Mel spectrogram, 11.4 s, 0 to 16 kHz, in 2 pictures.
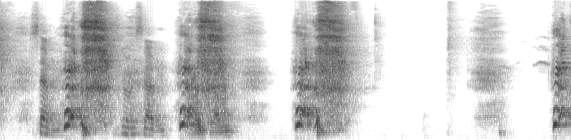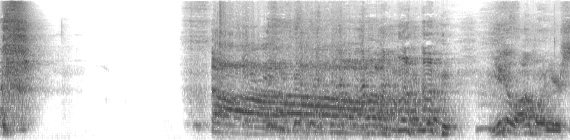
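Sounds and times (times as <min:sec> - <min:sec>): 
loud sneezes: 0:00.0 - 0:03.7, 0:05.5 - 0:06.3
speech: 0:00.3 - 0:03.5, 0:11.0 - 0:11.4
laughter: 0:07.9 - 0:11.1.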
